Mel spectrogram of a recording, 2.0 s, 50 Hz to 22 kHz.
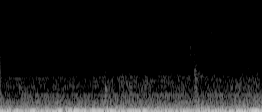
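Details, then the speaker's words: Earlier 2021 Tesla Model Y, cabin, stopped after acceleration to 30 mph, fan and AC off: only a faint, steady low-pitched hum like a fan, no whine, no steering wheel vibration; normal for this car. "it's a tiny bit there but it's like nice sound it's like a fan is working not a high pitch at all very low pitch the steering wheel is not doing anything it's not vibrating"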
